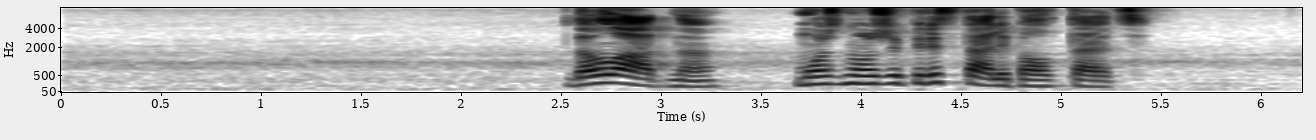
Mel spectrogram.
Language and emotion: Russian, angry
